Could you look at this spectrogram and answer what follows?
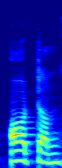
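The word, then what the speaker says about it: autumn: Next one है ऑटम, क्या है ऑटम, लास्ट में MN है, MN है यानी N को जो है आप साइलेंट भी कह सकते हैं और MN का प्रोनाउंसिएशन म भी कह सकते हैं, दोनों ही करेक्ट है।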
